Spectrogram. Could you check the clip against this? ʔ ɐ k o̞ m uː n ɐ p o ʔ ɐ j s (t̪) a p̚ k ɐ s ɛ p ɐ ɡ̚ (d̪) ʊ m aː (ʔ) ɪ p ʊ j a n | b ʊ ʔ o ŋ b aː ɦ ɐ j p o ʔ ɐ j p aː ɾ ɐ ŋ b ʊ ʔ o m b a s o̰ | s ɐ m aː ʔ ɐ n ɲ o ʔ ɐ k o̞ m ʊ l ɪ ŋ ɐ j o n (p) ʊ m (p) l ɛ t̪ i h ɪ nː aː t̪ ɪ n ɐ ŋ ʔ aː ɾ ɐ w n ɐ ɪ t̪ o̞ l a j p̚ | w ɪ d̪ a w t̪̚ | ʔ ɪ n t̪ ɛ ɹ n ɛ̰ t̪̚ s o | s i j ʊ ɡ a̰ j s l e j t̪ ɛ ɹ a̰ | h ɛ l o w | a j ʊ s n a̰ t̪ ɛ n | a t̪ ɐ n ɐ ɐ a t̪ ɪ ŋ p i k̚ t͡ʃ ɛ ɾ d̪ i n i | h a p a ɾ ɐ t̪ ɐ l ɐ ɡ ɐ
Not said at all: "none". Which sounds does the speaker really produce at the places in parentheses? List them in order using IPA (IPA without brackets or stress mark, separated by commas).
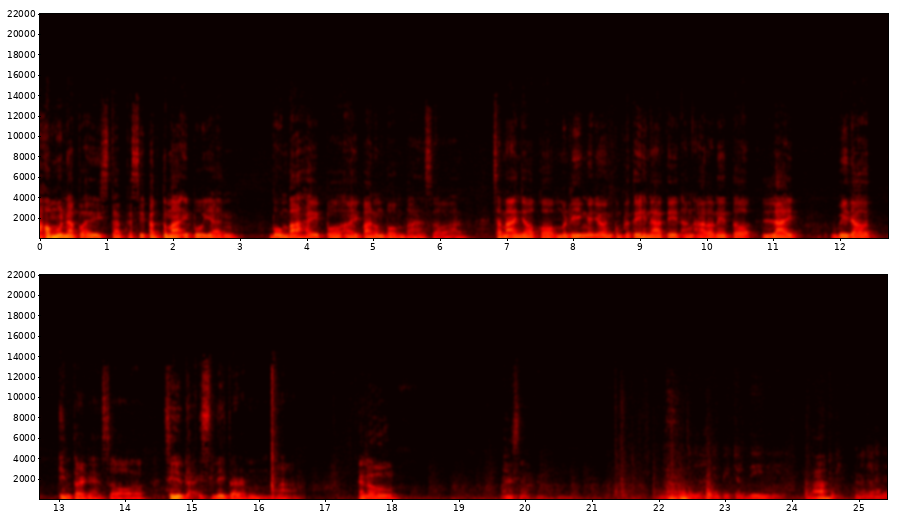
t̪, t̪, ʔ, k, p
